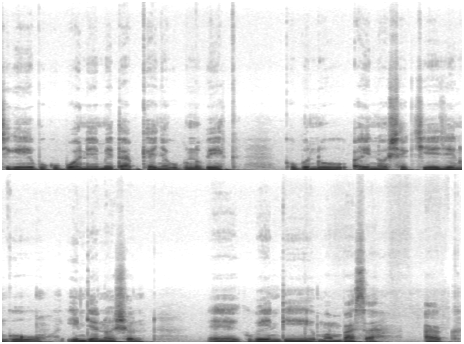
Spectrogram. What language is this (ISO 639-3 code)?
kln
